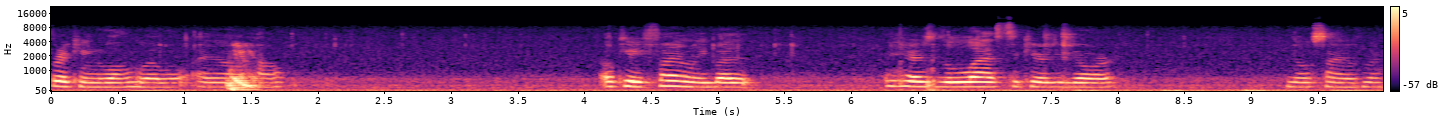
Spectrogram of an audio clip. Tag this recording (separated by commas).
Speech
